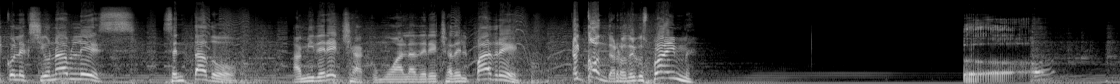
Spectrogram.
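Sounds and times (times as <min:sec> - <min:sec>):
speech: 0:00.0 - 0:07.0
loud drawn-out throaty burp: 0:09.6 - 0:11.0.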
